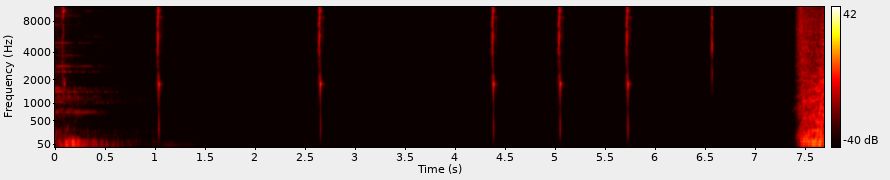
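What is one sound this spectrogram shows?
Short soft clicks sound as options are selected.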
